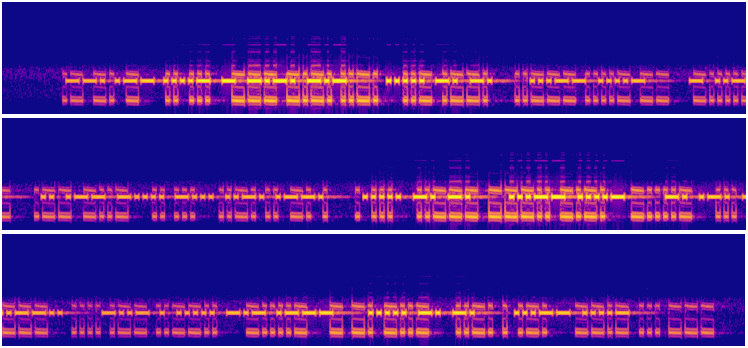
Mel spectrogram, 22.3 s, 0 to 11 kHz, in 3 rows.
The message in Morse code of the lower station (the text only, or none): ANT IS OCF UP 24M - WX IS FINE ES 28C - SO HW? - TNX FER QSO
